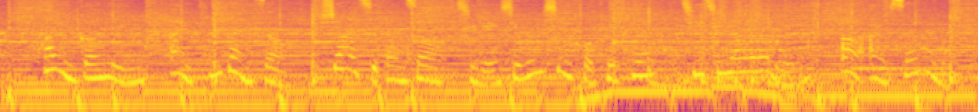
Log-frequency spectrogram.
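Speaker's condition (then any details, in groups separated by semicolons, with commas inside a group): No condition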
